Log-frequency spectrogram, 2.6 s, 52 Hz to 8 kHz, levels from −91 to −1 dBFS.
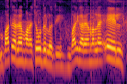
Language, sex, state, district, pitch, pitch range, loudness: Chakma, female, Tripura, Unakoti, 200 Hz, 190-215 Hz, -15 LUFS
